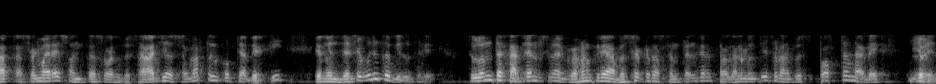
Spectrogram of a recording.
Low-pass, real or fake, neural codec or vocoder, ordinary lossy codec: 7.2 kHz; fake; codec, 24 kHz, 1.5 kbps, HILCodec; AAC, 16 kbps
